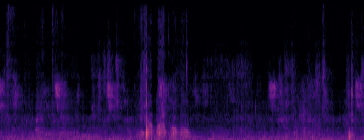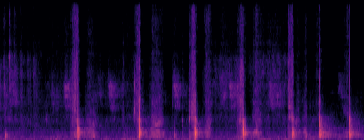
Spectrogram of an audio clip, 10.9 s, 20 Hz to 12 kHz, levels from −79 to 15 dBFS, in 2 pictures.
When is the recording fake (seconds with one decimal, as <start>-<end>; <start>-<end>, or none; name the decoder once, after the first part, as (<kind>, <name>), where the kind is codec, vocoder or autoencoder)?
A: 0.0-10.4 (codec, HILCodec)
